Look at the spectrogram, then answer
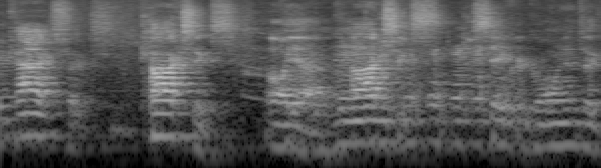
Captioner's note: giggling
